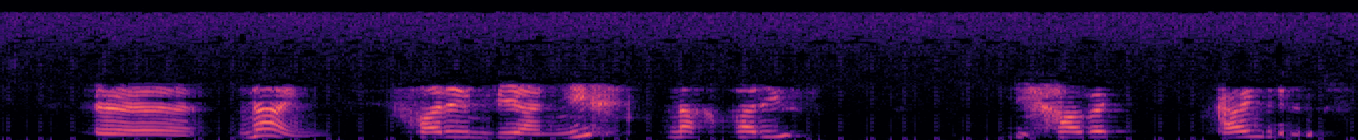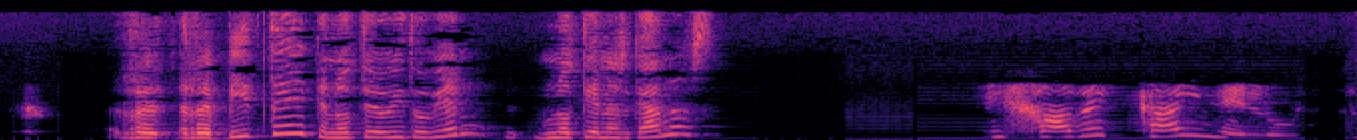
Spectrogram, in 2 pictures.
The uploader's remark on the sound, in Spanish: La conversación tiene lugar por teléfono. Una con mayor calidad (yo) y otra al otro lado de la línea.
